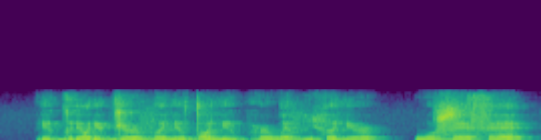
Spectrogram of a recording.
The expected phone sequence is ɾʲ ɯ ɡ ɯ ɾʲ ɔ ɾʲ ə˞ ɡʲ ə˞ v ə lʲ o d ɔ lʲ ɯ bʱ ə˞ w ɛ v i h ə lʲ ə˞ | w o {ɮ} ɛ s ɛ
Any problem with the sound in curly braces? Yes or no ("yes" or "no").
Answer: no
